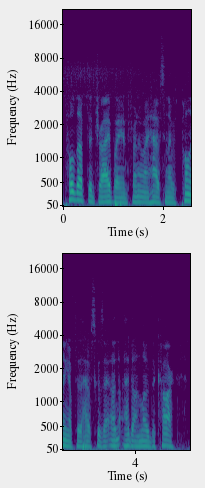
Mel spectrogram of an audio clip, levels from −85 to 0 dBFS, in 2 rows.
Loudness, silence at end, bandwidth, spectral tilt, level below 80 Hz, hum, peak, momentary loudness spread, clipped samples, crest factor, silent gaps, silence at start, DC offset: -43 LUFS; 0 s; 13.5 kHz; -7 dB/octave; -56 dBFS; none; -26 dBFS; 7 LU; under 0.1%; 16 dB; none; 0 s; under 0.1%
